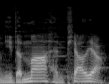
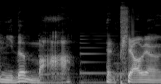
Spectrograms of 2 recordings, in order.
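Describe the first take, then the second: First: The syllable ma has a high level tone. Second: The syllable ma has a low dipping tone. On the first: Your mother is very pretty. The speaker calls it right. "if you're trying to compliment someone's mother" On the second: Your horse is very pretty. The speaker calls it wrong. "it's like your horse is very pretty"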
